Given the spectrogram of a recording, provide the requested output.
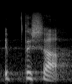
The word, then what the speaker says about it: Iptisha: I'll say it once again because people have a tendency to mispronounce it. It's Iptisha.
